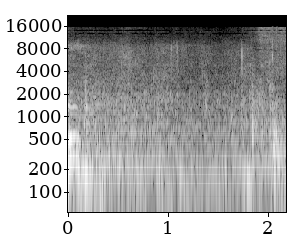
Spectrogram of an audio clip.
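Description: Faint, steady hiss of light wind and water aboard an IMOCA 60 racing yacht moving slowly across a glassy calm sea.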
